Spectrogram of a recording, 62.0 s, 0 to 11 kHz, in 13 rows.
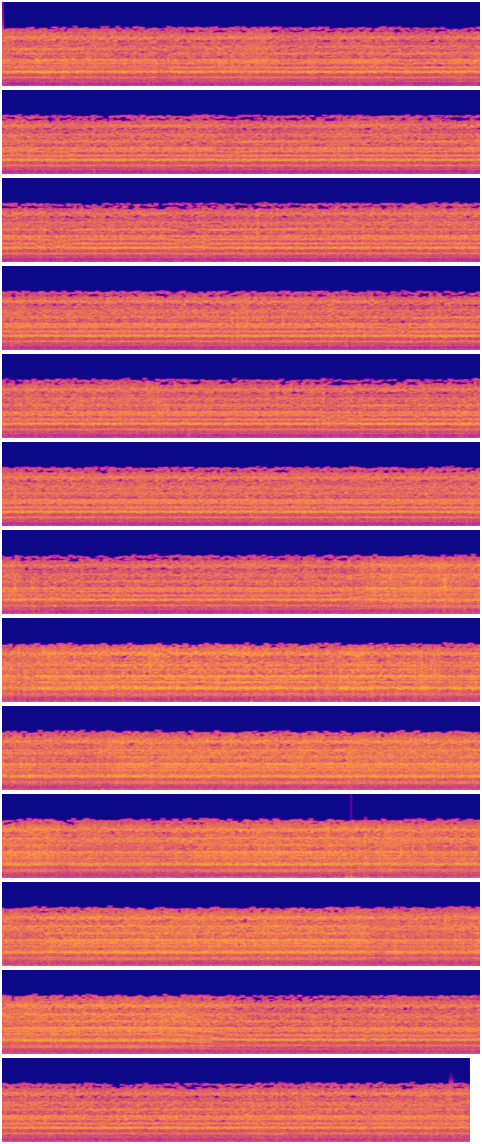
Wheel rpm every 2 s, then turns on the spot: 160, 160, 160, 160, 160, 160, 160, 160, 160, 160, 160, 160, 160, 160, 160, 160, 210, 220, 230, 230, 230, 230, 230, 230, 230, 230, 230, 200, 160, 160, 160.
none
